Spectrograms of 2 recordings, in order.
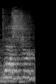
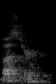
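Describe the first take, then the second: First: The name is shouted in an angry voice. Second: The name is called in a sweet, coaxing voice. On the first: The speaker is furious and threatening. The speaker calls it wrong. "I was screaming at him" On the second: The speaker hides his anger to lure the dog. The speaker calls it right. "I'd be gritting my teeth"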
